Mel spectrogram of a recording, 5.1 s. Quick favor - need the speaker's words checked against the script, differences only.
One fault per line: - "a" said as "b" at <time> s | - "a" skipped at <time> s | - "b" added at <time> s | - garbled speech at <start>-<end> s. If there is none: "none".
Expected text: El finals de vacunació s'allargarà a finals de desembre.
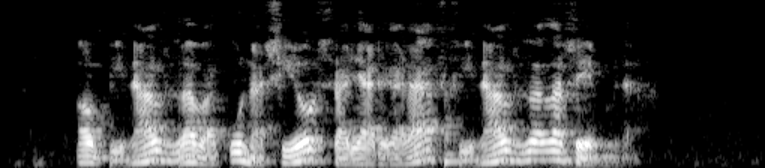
none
